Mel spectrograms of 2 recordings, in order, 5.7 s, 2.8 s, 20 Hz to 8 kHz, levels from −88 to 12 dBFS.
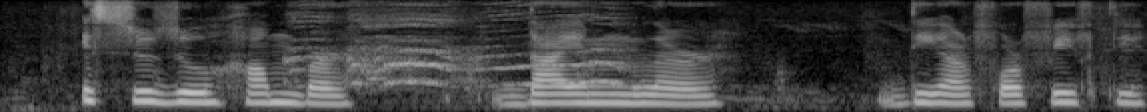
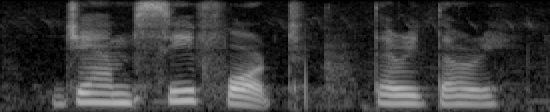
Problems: background sounds at intervals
